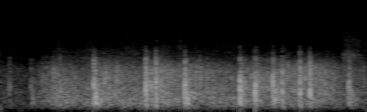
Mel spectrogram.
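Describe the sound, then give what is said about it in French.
A rapid, irregular series of sharp explosive bursts from Russian shelling in Irpin, Ukraine, about a dozen cracks and thuds in under three seconds, moderately loud, with no voices. “Quand il y a des explosions, on se met à terre, puis on se relève.”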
